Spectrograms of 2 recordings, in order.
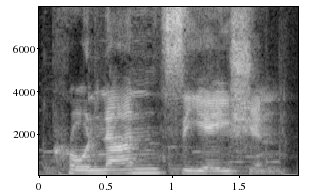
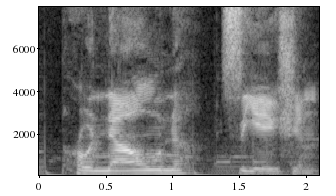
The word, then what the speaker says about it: pronunciation: try to pronounce it this is gonna be pronunciation pronunciation not pronounciation or pronunciation or something like that people actually mispronounce this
